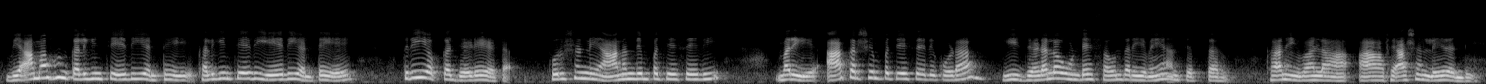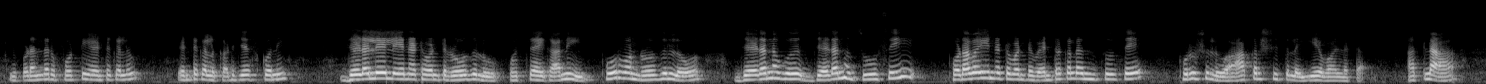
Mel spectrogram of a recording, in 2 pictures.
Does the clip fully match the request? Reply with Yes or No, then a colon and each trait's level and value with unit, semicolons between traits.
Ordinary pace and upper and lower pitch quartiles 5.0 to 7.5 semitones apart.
No: average, 100 wpm; average, 4.2 semitones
